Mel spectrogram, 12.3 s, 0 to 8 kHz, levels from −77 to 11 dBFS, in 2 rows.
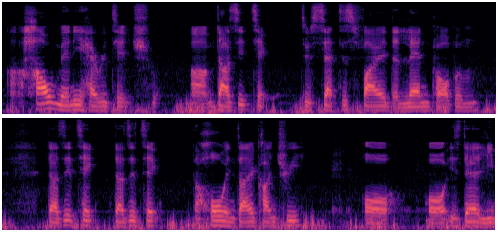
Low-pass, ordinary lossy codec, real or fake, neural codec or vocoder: none; none; real; none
